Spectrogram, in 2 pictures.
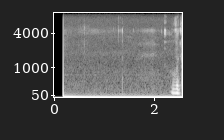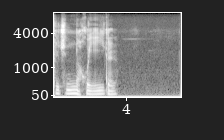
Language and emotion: Russian, angry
